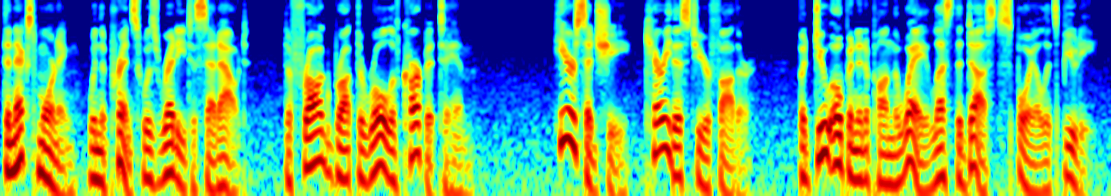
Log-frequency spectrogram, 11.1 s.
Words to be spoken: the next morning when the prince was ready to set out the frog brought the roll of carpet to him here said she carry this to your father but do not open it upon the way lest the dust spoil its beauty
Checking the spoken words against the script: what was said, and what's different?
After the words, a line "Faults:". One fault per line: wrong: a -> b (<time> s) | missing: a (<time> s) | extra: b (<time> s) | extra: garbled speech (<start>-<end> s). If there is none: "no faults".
the next morning when the prince was ready to set out the frog brought the roll of carpet to him here said she carry this to your father but do open it upon the way lest the dust spoil its beauty
Faults:
missing: not (8.3 s)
